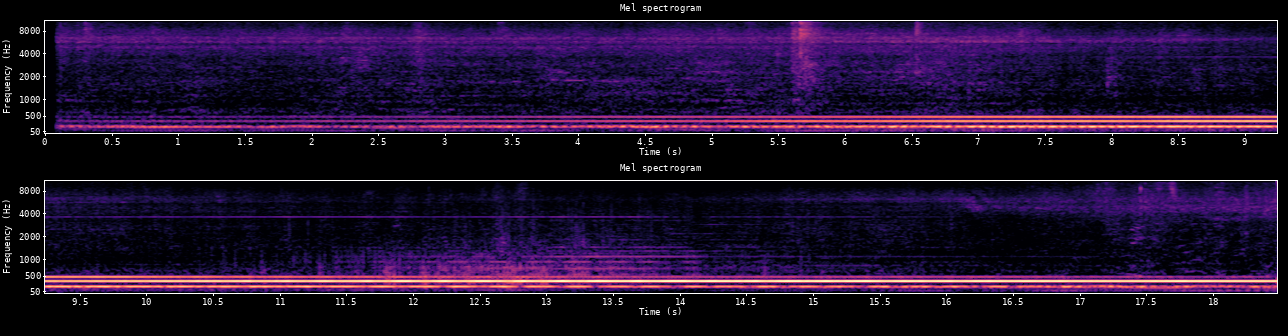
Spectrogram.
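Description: Live experimental drone music: several steady low tones held together, swelling louder over the first six or seven seconds and then holding steady.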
